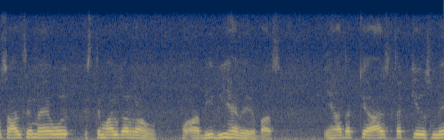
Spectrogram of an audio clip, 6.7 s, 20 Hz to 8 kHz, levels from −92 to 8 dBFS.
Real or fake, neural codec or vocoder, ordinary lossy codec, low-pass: real; none; none; 7.2 kHz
